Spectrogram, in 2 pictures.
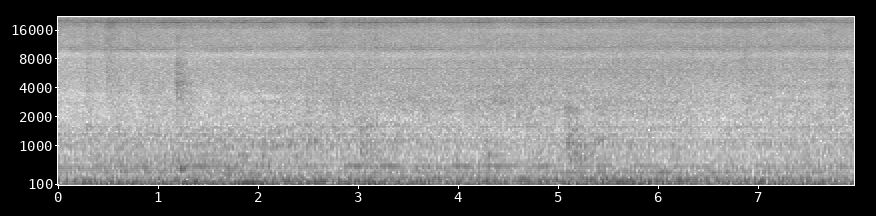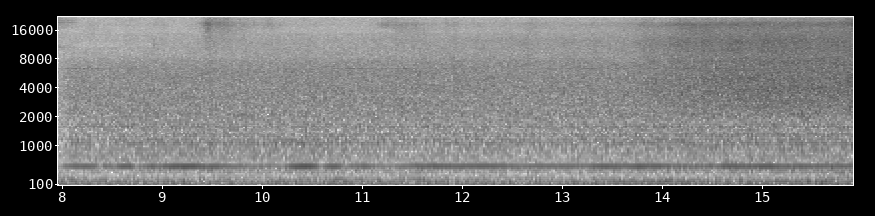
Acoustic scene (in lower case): elevator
